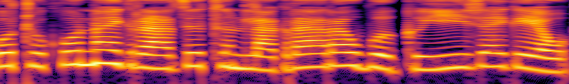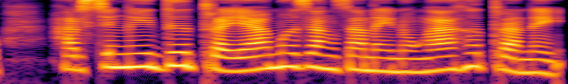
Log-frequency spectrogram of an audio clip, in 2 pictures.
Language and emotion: Bodo, neutral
